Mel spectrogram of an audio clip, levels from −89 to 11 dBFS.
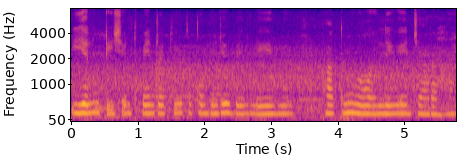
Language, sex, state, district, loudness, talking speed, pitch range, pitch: Hindi, female, Bihar, Saran, -19 LUFS, 185 wpm, 215-235 Hz, 220 Hz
